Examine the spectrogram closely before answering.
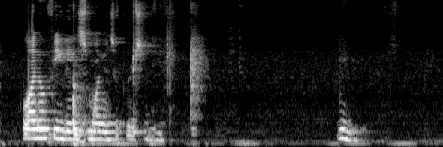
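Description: Playing cards rustle and slide as they are handled.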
